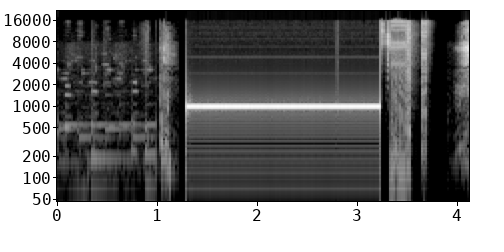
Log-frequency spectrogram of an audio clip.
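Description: A single steady 1 kHz bleep tone, about two seconds long, starting just over a second in and cutting off abruptly. It is a censor bleep dubbed over the speech track.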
